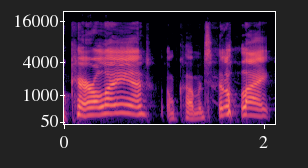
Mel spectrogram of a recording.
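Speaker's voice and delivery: high, loud mock-dramatic cry; hammed-up high call; playful calling out. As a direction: call out theatrically, half laughing. Calling out a film line.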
